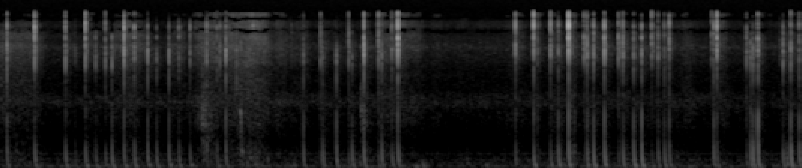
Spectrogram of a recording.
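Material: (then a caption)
Plastic. Long nails tap and scratch a small white and pink plastic cosmetic bottle with a pink cap, resting on a bedsheet, tapping both its body and cap. Rapid, dry clicking taps with a dull low thud and almost no ring come in quick bursts, with a brief soft scratching stretch near the middle.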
